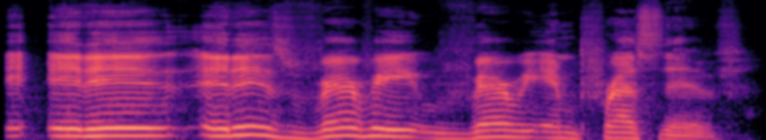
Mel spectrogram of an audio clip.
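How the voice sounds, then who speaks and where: Higher-voiced man doing casual reaction commentary. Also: slow pace, sharp tone, dry recording. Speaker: reaction video host. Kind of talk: casual running commentary on a TV show.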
